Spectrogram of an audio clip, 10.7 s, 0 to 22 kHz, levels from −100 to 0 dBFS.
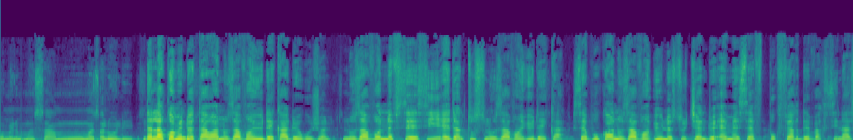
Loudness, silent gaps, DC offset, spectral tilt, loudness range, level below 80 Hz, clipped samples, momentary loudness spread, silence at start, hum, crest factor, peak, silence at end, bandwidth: -21 LUFS; none; under 0.1%; -4.5 dB/octave; 4 LU; -56 dBFS; under 0.1%; 12 LU; 0 s; none; 20 dB; 0 dBFS; 0 s; 17 kHz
